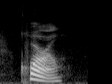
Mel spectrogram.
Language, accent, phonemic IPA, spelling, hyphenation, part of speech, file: English, General American, /ˈkwɔɹəl/, quarrel, quar‧rel, noun / verb, En-us-quarrel.ogg
- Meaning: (noun) A dispute or heated argument (especially one that is verbal)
